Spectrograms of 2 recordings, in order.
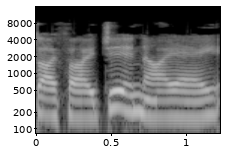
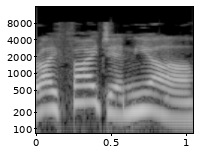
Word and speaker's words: Iphigenia: He sacrifices his daughter, whose name, pronounced Iphigenia, he can't quite spit out, calling her Iphigenia, only 26 minutes into the episode and barely 10 minutes after we've met him.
